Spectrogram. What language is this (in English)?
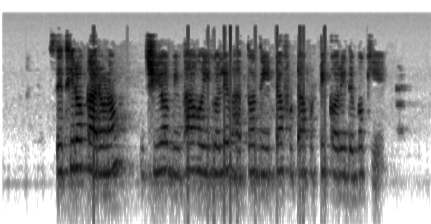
Odia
